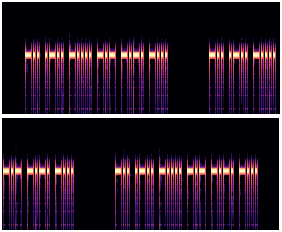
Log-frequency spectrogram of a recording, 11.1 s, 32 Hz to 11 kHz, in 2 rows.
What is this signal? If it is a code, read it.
Morse code, heard as a keyed tone, about 30 wpm, 700 Hz. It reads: DL6KCB DL6KCB DL6KCB
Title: DXCC-100 Call Signs - 6 Characters - Repeated 3x - 30wpm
